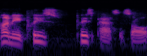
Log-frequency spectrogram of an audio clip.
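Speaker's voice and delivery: calm, collected, polite, sweet voice. Retelling a comedy sketch's dinner scene: imitating Will Ferrell as a calm polite father. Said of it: "totally calm, collected father figure".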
